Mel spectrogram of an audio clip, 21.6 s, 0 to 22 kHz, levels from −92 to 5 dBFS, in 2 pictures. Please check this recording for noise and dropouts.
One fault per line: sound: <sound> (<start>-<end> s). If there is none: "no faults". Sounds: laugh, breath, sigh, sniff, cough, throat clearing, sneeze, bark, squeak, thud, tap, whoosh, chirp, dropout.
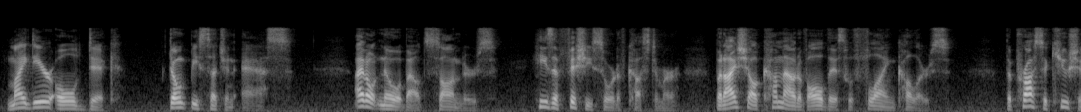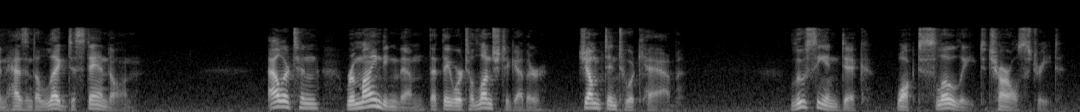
no faults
